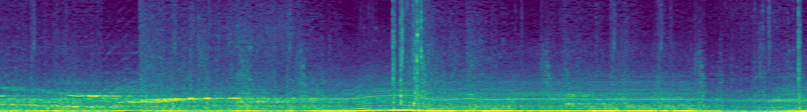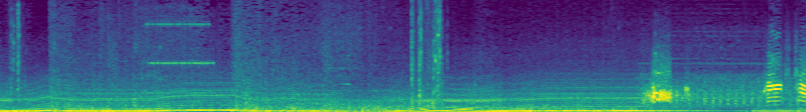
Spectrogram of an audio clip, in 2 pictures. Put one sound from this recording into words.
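A car engine hums and revs up and down as the car drives over rough ground.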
